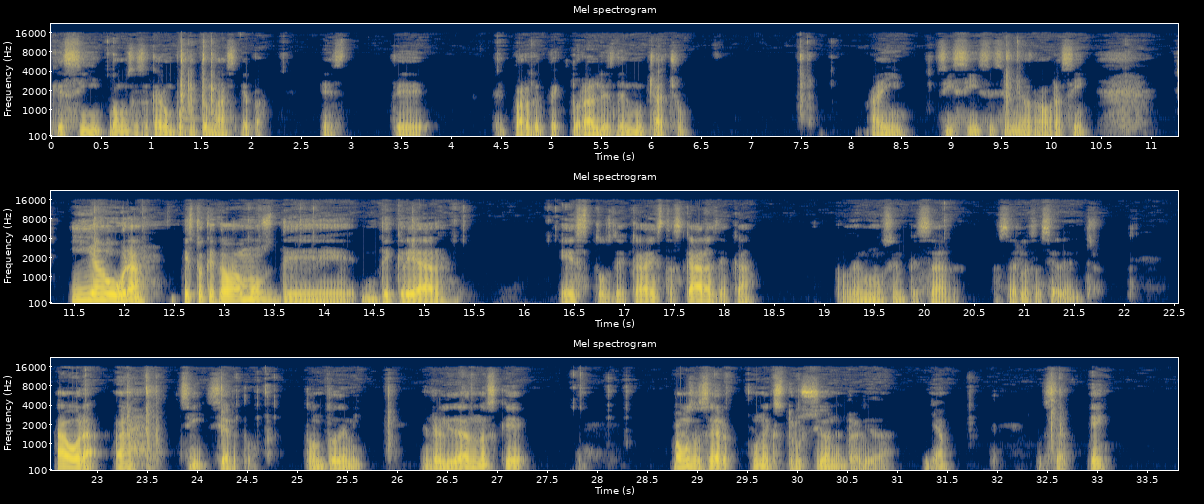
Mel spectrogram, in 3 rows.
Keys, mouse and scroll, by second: 0.2 shift+middle click, 0.9 shift+click, 1.9 Escape, 2.7-5.1 drag, 5.2 middle click, 5.2 scroll down 1, 6.8-7.1 scroll up 2, 7.9 Tab, 8.2-9.4 middle drag, 9.9 Tab, 11.1 middle click, 12.1 shift+scroll up 2, 12.1 shift+scroll down 2, 12.2 shift+middle click, 13.1 scroll up 2, 13.6 right click, 14.1 right click, 15.7 shift+right click, 16.6 shift+right click, 17.0-17.5 shift+scroll down 1, 17.5 right click, 20.6-23.5 drag, 23.9 ctrl+z, 24.3 ctrl+scroll up 1, 24.8-25.9 shift+middle drag, 26.0 scroll up 1, 27.0 shift+click, 27.1 shift+right click, 28.1 shift+right click, 28.5 shift+middle click, 29.6 shift+right click, 30.0-30.4 shift+scroll down 2, 30.4-32.1 middle drag, 32.1 click, 32.9 e.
